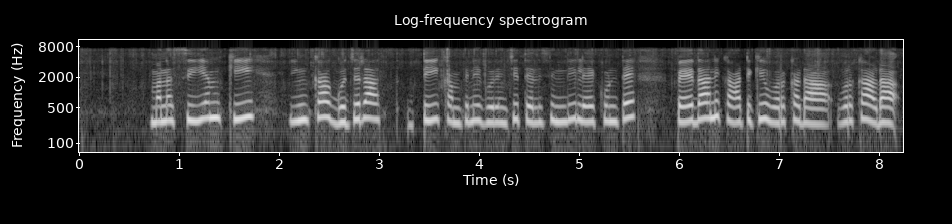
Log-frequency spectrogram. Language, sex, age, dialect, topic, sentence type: Telugu, female, 51-55, Southern, agriculture, statement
